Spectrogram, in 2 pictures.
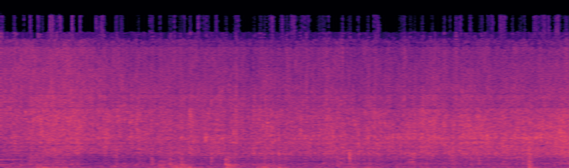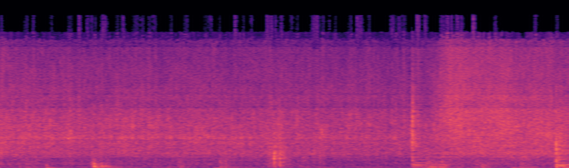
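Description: Zucchini sautéing in melted butter and olive oil in a hot skillet, a steady broad sizzle with occasional stirring scrapes and clacks, close and continuous throughout.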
